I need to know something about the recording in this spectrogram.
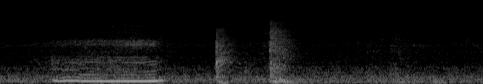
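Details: Chappy, a two-year-old female Labrador Retriever, asleep and snoring loudly indoors: one drawn-out, low rumbling snore lasting about a second, followed by two short soft knocks or rustles in a quiet room.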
